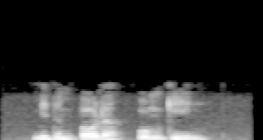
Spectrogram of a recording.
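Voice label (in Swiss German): "balle umgehn", Alsatian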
